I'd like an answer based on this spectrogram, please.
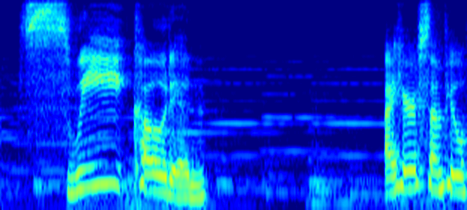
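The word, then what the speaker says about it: Suikoden: time I learned okay it's a Japanese word it's hard to describe it's Sue e Coden is that right I pronounce it as sweet cold then I agree with lamo chips minus the L sweet Coden I hear some people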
